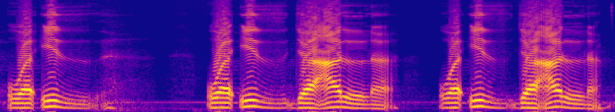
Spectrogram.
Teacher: suaranya agak dialirkan karena zal sifatnya adalah, salah satunya adalah sifat rokhawah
